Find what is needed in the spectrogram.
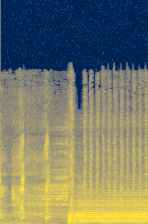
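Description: Drum corps brass section, with a euphonium closest to the microphone, entering about a second in on one loud sustained note that holds steady.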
